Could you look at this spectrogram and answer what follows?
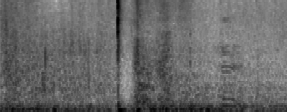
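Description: Confringo fire spell cast in Hogwarts Legacy, a single sharp explosive burst near the middle over a dense, steady game backdrop of rumbling low-end sound.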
